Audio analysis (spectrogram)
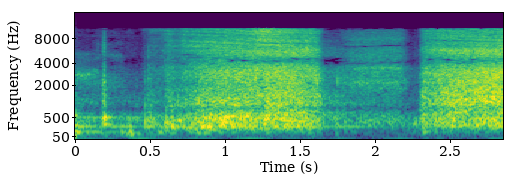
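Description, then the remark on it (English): Air rushes out of a balloon in a steady, breathy hiss, briefly cutting out twice before resuming at full strength. No one speaks over it. “You know, and we're like a bit like this balloon. The pressure builds and builds, and we've got to do something with it.”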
